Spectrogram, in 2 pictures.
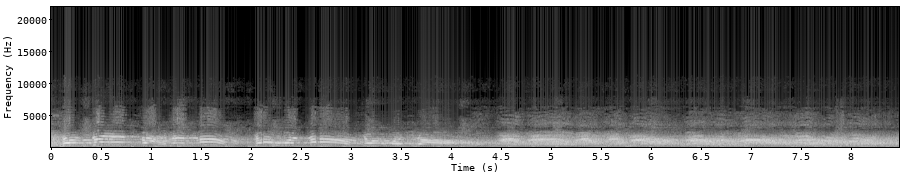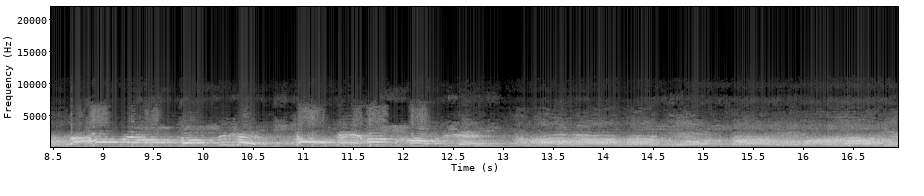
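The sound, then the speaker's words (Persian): A large crowd chants and shouts at the 22 Bahman rally march in Iran. Many voices rise and fall together in a rhythmic roar, loud and unbroken from start to finish. “حضور حماسی و وحدت بخش مردم ایران در راه پیمایی باشکوه 22 بهمن معنایی متفاوت داشت.”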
